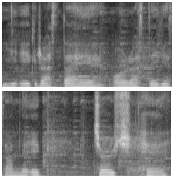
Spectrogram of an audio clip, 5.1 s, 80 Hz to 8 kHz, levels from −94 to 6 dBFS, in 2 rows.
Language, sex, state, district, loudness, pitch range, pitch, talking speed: Hindi, female, Arunachal Pradesh, Papum Pare, -19 LUFS, 190-215 Hz, 200 Hz, 130 wpm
